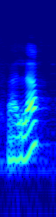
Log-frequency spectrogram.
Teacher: Qaf itu qalqalah, jadi harus mental.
